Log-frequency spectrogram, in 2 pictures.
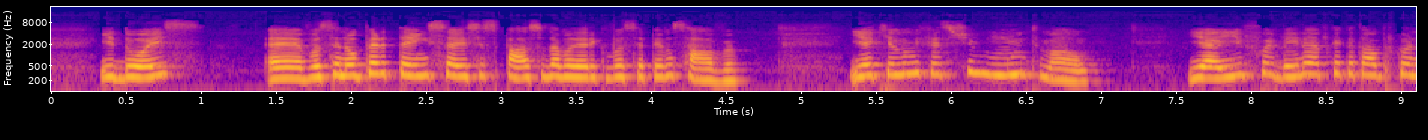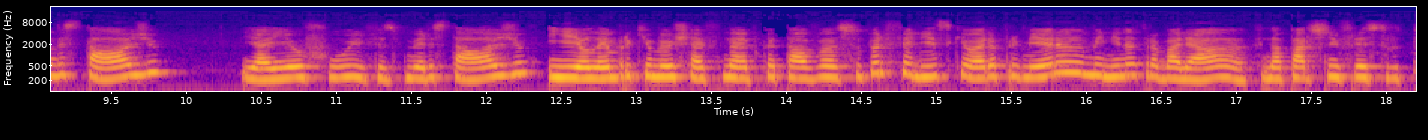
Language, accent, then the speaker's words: Portuguese; Porto Alegre, Rio Grande do Sul, Brazil; eu sou de Porto Alegre, então era inverno quando tiraram a foto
